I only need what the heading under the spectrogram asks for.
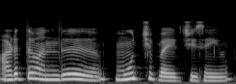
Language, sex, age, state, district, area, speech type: Tamil, female, 18-30, Tamil Nadu, Nilgiris, rural, spontaneous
